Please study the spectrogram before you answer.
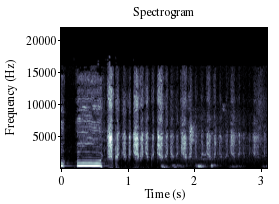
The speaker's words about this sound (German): Warte, wir hören noch den Zug wegfahren.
